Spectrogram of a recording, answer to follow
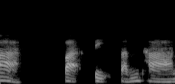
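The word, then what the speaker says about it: ปฏิสันถาร: ปฏิ สัง ขาร อ่า นัก เรียน อ่าน พร้อม กัน อ่าน ว่า ปฏิสัน ถาร ก็ คือ การ แสดง ความ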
